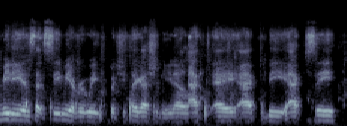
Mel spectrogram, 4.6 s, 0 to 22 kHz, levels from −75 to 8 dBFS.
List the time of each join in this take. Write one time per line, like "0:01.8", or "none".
0:02.1
0:02.5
